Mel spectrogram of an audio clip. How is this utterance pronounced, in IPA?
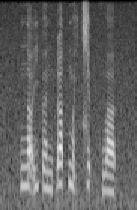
n a̰˧˥ j ʔ ə˨˩ n ɗ a˦˥ t̚ m ə̰˧˨ j t͡ɕ ə˦˥ t̚ h w a˨˩ t̚

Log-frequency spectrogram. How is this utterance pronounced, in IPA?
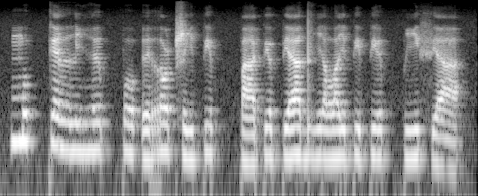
m o kː ɛ lː i ɦ ɘ pː o ʔ ɘ r ɔ ʈ͡ʂ i pʲ ɘ pː a pʲ ɔ pʲ a dʱ i lˠ i pʲ ɘ pʲ ɘ pː i fʲ a

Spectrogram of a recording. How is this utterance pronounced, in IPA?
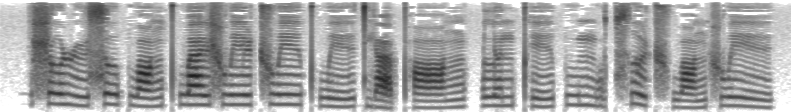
ʂ ɤ˦ ɻ ɻ̩˨˦ s ɤ˦ p w ɑ˨˦ ŋ pʰ w a˦ ɪ̯ ʂ w e˦ ɪ̯ ʈ͡ʂ w e˦ ɪ̯ pʰ w e˨˦ ɪ̯ t̪ j ä̰˨˩ pʰ ɑ˨˦ ŋ | l ə˦ n pʰ e˨˦ ɪ̯ p u˦ m ṵ˨˩ t͡sʰ ɹ̩˥˨ ʈ͡ʂʰ w ɑ˨˦ ŋ ʂ w e˥˨ ɪ̯

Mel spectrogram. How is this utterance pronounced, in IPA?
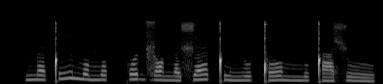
m ɛ ǃ i m o m o kː o ɖ͡ʐ ɔ n ɛ ɕ ɛ ǃ i ɲ u ǃ o mː u ǃ a ʃ u

